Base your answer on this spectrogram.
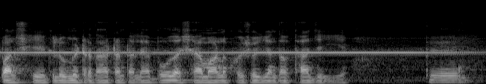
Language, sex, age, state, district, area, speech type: Dogri, male, 30-45, Jammu and Kashmir, Reasi, rural, spontaneous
